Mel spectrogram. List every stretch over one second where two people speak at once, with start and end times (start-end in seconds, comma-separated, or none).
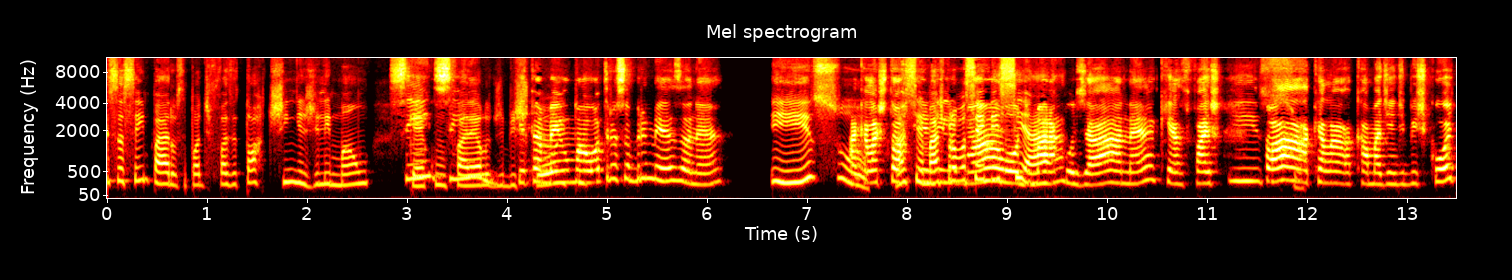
3.0-4.8, 7.4-9.6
